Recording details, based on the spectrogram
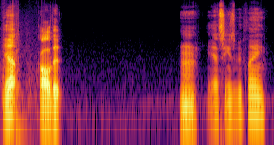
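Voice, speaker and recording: A man's voice: mid-range voice, unhurried, no room sound. Dry-sounding male game streamer. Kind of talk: casual reaction commentary.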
